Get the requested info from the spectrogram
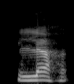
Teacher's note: وقف کریں گے تو ہا کو ساکن کر دیں گے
